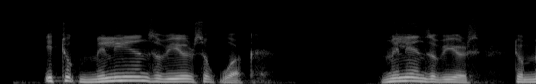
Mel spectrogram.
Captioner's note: none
